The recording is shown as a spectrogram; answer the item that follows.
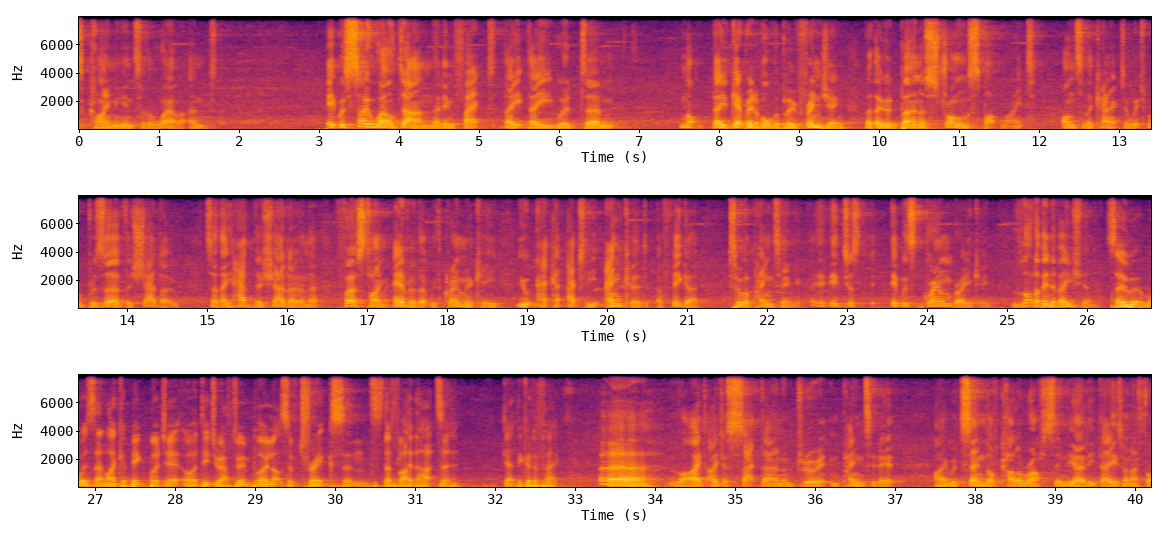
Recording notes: live panel from PLAY Expo London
